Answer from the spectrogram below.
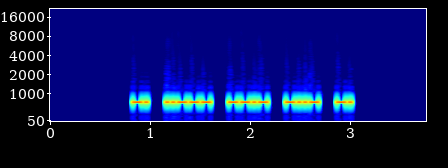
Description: Morse code, heard as a keyed tone, about 40 wpm, spaced as for 29 wpm, 700 Hz. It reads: N2QXN
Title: USA Call Signs - 5 Characters - 2x Character Spacing - 40wpm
